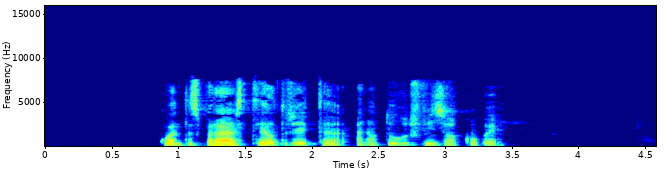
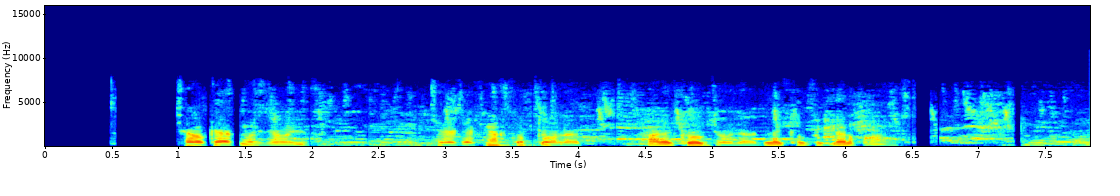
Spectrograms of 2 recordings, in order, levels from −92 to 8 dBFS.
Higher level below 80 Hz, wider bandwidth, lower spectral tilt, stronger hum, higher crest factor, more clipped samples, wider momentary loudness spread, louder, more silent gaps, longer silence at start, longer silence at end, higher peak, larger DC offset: second, -70 dBFS vs -64 dBFS; first, 8.2 kHz vs 7.4 kHz; second, -5 dB/octave vs -7 dB/octave; neither; about the same, 24 dB vs 20 dB; neither; second, 13 LU vs 20 LU; second, -32 LUFS vs -20 LUFS; second, none vs 6.55-6.63 s; second, 0.85 s vs 1 s; first, 1.15 s vs 0 s; second, -10 dBFS vs -2 dBFS; neither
